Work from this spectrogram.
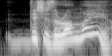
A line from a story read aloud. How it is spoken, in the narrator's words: I exclaimed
